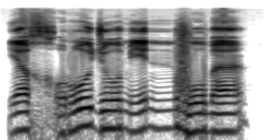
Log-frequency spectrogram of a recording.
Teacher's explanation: Yaitu mengeluarkan setiap huruf daripada makhrajnya tanpa disertai dengan gunah pada huruf-huruf yang dia dijelaskan yaitu huruf nun. Nun di sini harus jelas karena bertemu dengan huruf ha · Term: izhar halqi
